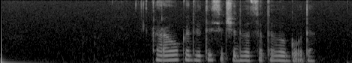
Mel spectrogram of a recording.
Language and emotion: Russian, neutral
